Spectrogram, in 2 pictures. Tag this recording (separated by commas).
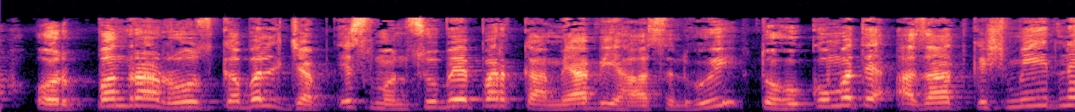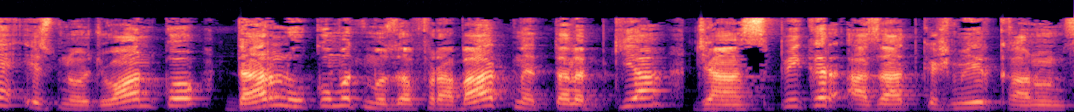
Speech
